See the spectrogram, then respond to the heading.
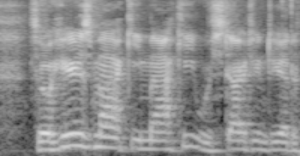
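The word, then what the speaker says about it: Makemake: It looks like it should be pronounced make, but due to the language that it comes from, it is pronounced Maki. So here's Maki.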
